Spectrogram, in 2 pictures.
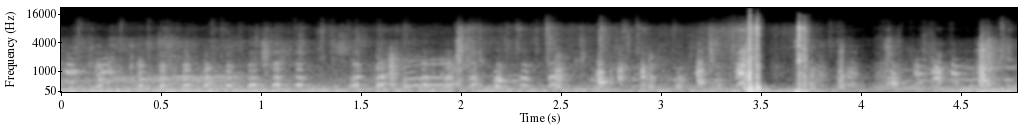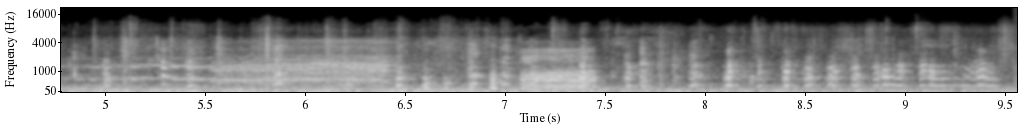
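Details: Backyard chickens with hens clucking in a dense, overlapping chorus of short repeated notes, a couple of loud sharp bursts near the middle and a low steady rumble underneath.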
